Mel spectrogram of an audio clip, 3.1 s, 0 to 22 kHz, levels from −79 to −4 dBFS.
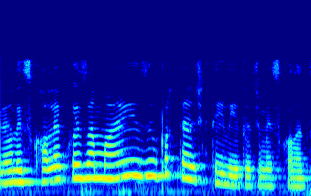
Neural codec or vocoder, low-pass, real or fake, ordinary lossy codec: none; 7.2 kHz; real; none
